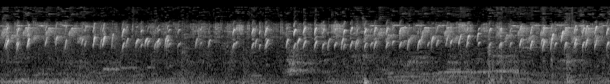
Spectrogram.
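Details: Singing goldfinch and a hybrid, used to prompt other birds to sing: lively, rapid chirps and metallic trills packed closely, fluctuating in volume, with brief low clicks.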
